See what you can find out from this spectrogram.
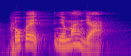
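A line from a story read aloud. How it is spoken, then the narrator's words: Displeased shout. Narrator (Chinese): 他一看到我割得快，便不高兴，朝我叫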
